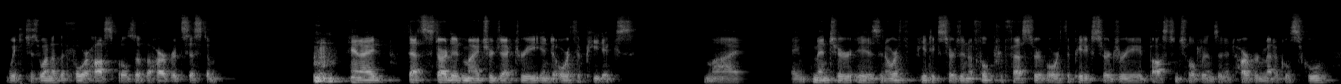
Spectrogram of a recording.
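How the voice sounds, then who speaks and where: A man in his late forties giving a reflective talk to students as an alumnus, earnest and halting, with many ums and restarts. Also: deep voice, a bit bright. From San Antonio, Texas. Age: late 40s. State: a little choked up. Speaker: alumnus guest speaker. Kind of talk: presentation to students.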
